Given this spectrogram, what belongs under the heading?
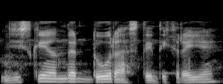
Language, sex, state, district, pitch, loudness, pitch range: Hindi, male, West Bengal, Alipurduar, 120 Hz, -17 LUFS, 110-130 Hz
